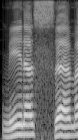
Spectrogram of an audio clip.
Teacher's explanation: Karena datangnya huruf hamzah setelahnya, maka dia menjadi 4 harokat dan biasa ditandai dengan tanda yang seperti ini. Ini kita memanjangkan untuk hukum tajwid mad wajib muttasil sepanjang 4 harokat atau 5 harokat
